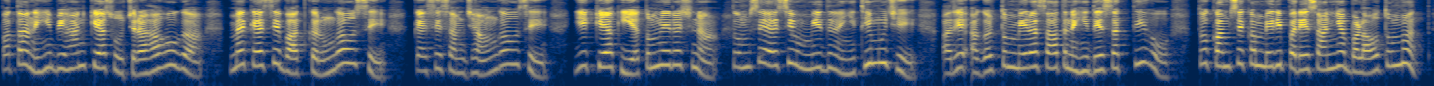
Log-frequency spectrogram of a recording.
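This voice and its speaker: A woman voicing a young man who is worried about his friend and scolds his wife loudly. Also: high voice, animated, normal speed, few pauses. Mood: angry. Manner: loud, scolding.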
